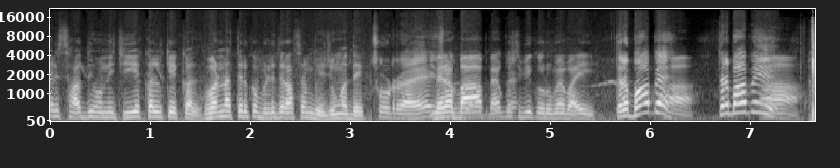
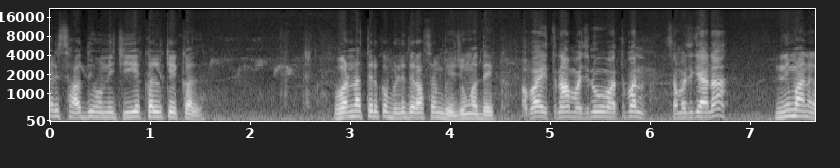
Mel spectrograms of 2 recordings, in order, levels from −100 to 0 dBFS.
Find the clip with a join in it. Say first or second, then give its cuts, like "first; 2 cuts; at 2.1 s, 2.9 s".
first; 2 cuts; at 1.5 s, 3.3 s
